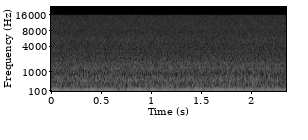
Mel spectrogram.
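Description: Steady low hum with a faint hiss underneath, unchanging and without any distinct clicks or knocks.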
